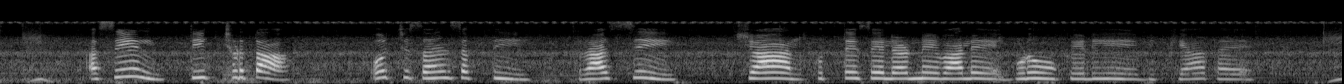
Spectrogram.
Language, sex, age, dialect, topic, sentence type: Hindi, female, 25-30, Kanauji Braj Bhasha, agriculture, statement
